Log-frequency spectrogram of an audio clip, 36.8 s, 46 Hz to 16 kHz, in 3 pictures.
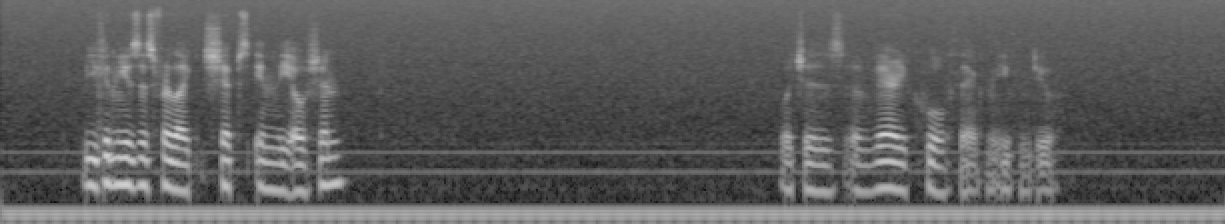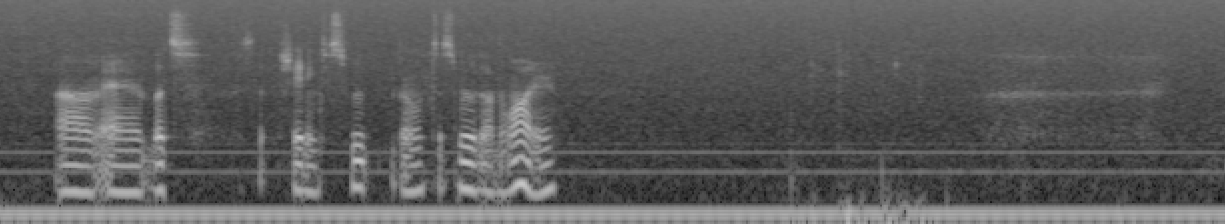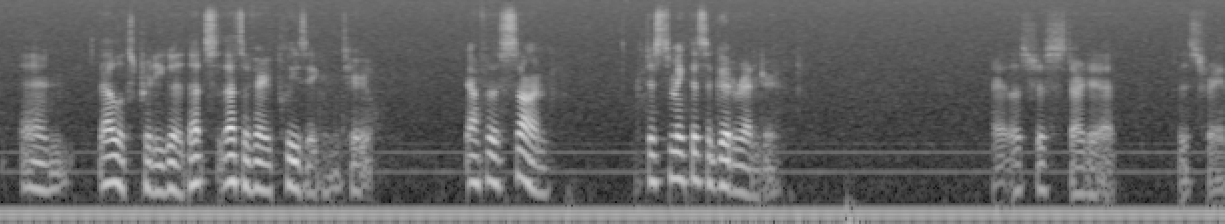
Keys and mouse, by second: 14.4-16.4 drag, 20.6 g, 28.8 click, 32.1 Escape, 33.3-34.4 drag.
